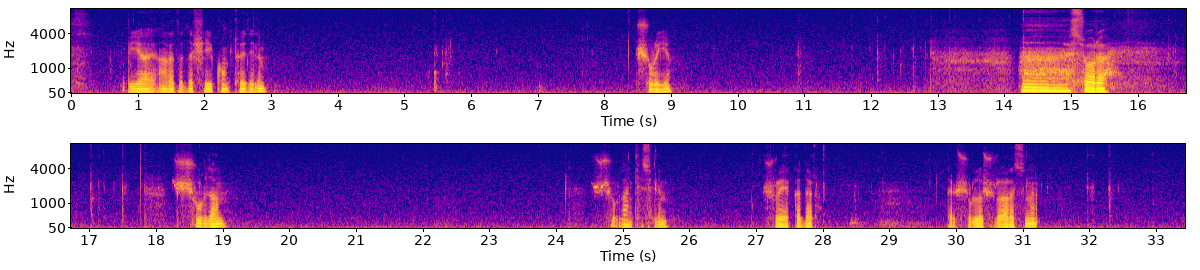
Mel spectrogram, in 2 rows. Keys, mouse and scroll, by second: 8.7-12.0 middle drag, 12.0 scroll up 1, 12.1-13.1 middle drag, 13.1 scroll down 1, 13.2-13.7 middle drag, 13.7-14.0 scroll up 2, 14.0-14.4 shift+middle drag, 14.4 scroll down 1, 14.4 Tab, 14.5 middle click, 14.8-15.6 scroll up 2, 15.6 shift+middle click, 16.4 KP_7, 17.1-18.2 shift+middle drag, 18.2 k, 28.8-30.5 middle drag, 30.5 click, 31.9 k.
